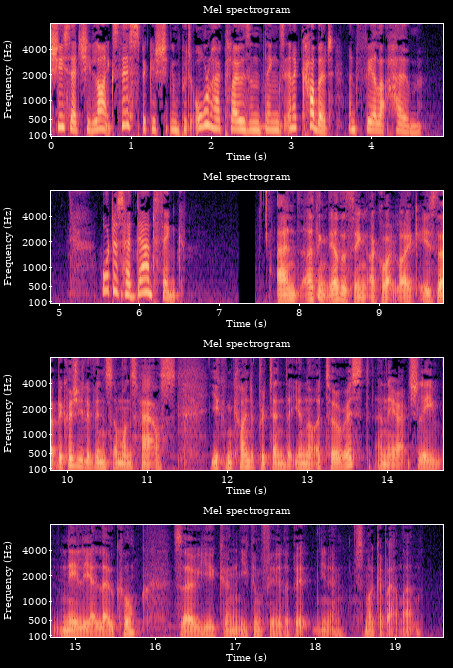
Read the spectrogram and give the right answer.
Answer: He said that because you're living in someone else's house, you can feel like a local and not a tourist.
